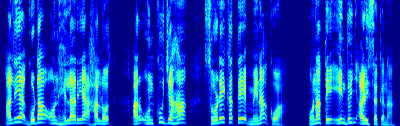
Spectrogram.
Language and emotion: Santali, angry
